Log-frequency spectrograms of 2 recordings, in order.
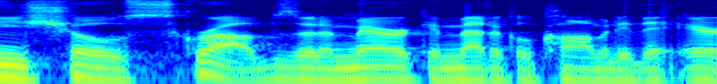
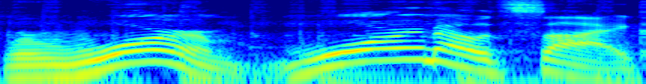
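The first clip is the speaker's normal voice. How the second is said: gushing about the warmth; 5 semitones higher, 4 dB louder, much slower than usual. Real, not acted. Host enthuses about weather.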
